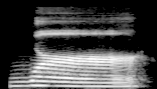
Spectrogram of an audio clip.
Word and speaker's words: were: Were. And the other word that you're asking about is war. And war like you wore a vest because it's cold today, are both pronounced W or.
